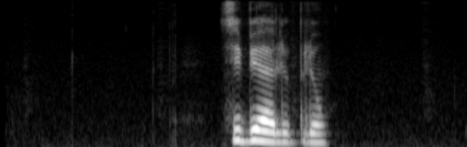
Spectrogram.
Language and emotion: Russian, neutral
